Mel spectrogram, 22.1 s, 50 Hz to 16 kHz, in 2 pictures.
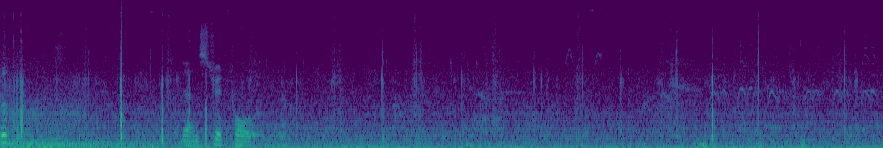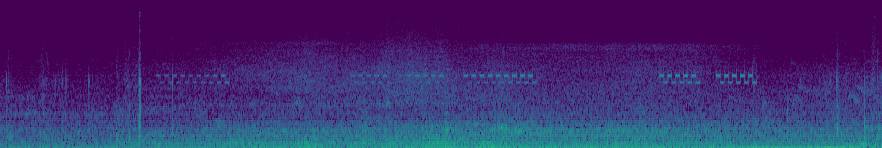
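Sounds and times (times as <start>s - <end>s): city traffic rumbling: 0.0s - 22.0s
rapid high electronic beeping: 12.9s - 21.3s.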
